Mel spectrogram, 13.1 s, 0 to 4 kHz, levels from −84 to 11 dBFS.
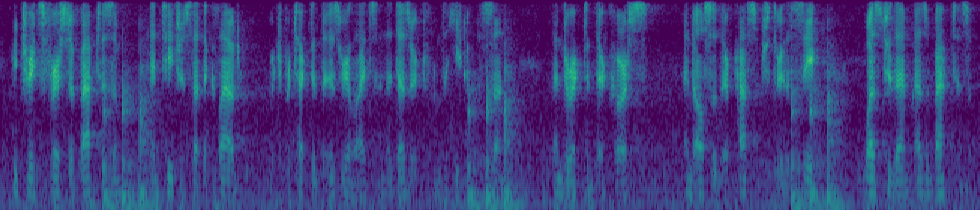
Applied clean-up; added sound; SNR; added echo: none; Knock; 17 dB; reverberation time 0.6 s.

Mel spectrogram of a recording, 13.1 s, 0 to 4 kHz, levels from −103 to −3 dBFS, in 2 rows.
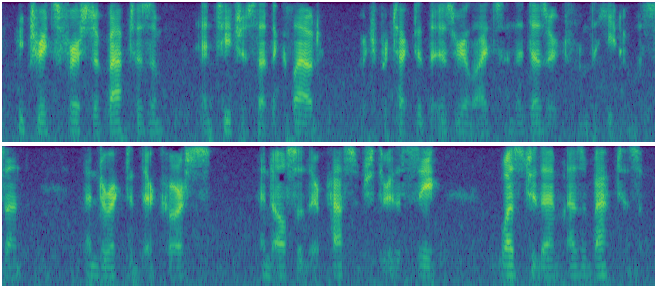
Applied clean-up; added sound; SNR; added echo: none; none; none; none.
